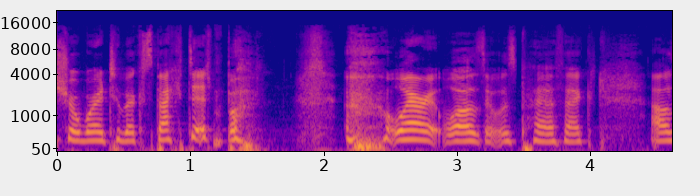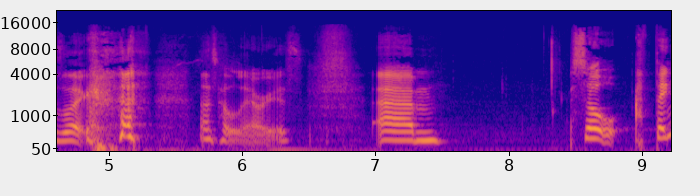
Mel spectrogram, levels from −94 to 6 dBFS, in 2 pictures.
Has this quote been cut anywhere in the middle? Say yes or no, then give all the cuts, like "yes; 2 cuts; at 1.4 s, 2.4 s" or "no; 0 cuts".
yes; 2 cuts; at 3.4 s, 5.8 s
